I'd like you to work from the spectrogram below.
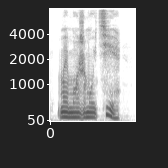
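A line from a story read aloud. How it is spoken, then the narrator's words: Gentle reminder. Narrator (Russian): мягко напоминает Ильрид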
